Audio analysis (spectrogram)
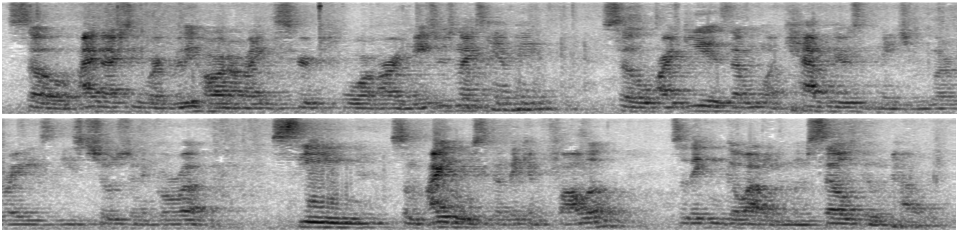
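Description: A young man gives an earnest talk to a conference audience, explaining his group's work with the odd um. His lowish, mellow voice comes through a handheld mic and rings around a big hall. The camera is well back from him, and faint room ambience hangs behind. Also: steady tone, normal speed, slight background noise. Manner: earnest, explanatory, with frequent ums. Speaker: student speaker. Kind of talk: conference presentation. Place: large indoor hall with projector screen. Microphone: handheld mic, filmed from far. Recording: roomy hall echo, distant camera.

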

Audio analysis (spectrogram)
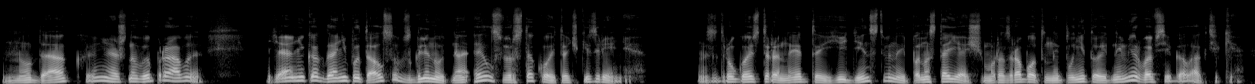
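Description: A man's voice: mid-range voice, animated, normal speed, creaky, warm tone, no room sound, studio quality. A man voicing a courteous, curious visiting sociologist in an audiobook, polite and inquisitive. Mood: impressed, courteous. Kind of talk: audiobook character reading.

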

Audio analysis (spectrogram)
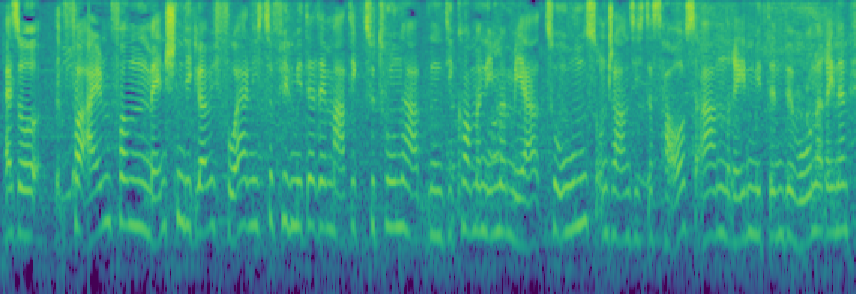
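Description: A woman's voice: a little high, fairly even intonation, fairly quick, hardly any pauses, noisy background. A woman in her thirties, an activist, speaking earnestly and with determination in an interview. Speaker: activist, house organizer. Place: crowded indoor hall. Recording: music behind. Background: music.

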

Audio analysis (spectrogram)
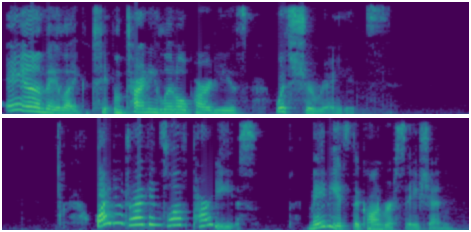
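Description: A woman in her thirties reads a picture book to children in a fairly high voice. Her pace is unhurried and her intonation swings widely, with theatrical emphasis on key words. It is an expressive home storytime delivery. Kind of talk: animated read-aloud to children. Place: indoor room at home, seated at a table.

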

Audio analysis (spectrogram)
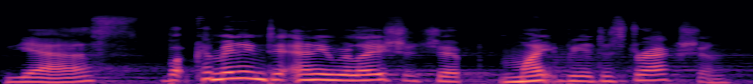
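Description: An actor playing a caring but frank older sister who probes and admonishes, in an amateur audio drama. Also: female voice, medium pitch, lively intonation, normal speed, darkish tone, natural voice. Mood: frank, admonishing. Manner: probing, admonishing. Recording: reverberant hall-like sound.

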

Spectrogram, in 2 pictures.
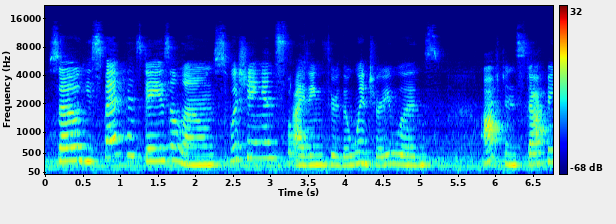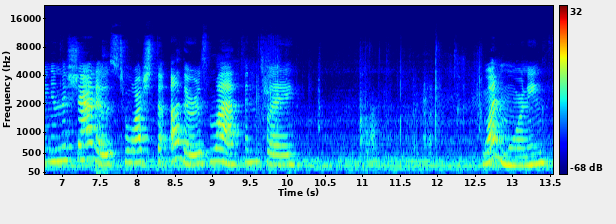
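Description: High-voiced young woman reading slowly to children. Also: lively intonation. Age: young adult. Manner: addresses young listeners with simple questions. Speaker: library storytime host reading to children. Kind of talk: children's picture-book read-aloud. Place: indoor children's library room. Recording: roomy echo, clear background noise.

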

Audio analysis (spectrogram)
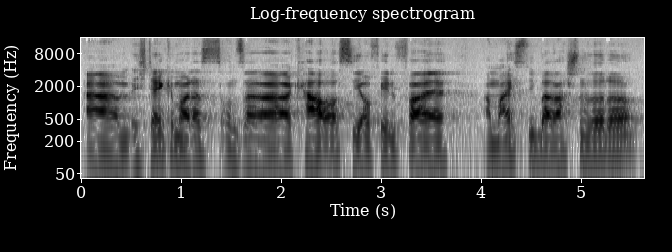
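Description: A man in his twenties with a Berlin accent, answering interview questions in a relaxed, chatty way with many fillers. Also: fairly low pitch, unhurried, over music. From Berlin, Germany.

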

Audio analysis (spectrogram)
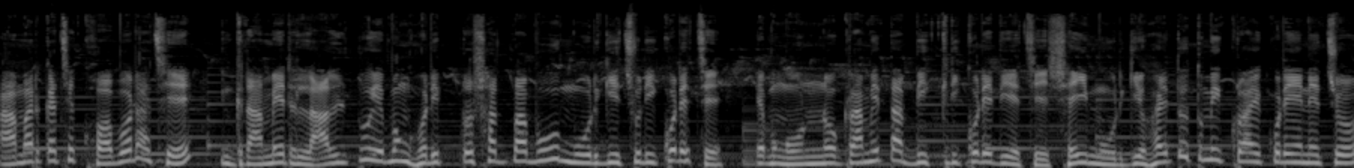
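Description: A man's voice: sits high, a little fast, faint music behind, natural voice. A man voicing a loyal, cautious village friend in a cartoon, earnest and respectful. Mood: confiding. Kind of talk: dramatic cartoon dialogue.

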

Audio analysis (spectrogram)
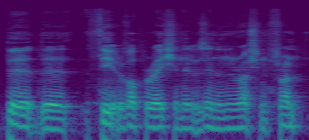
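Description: A man in his forties giving a chatty, unhurried model kit review at his kitchen table. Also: low-pitched, little pitch movement, mellow. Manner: chatty and unhurried, with fillers and self-corrections. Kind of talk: casual unboxing review.

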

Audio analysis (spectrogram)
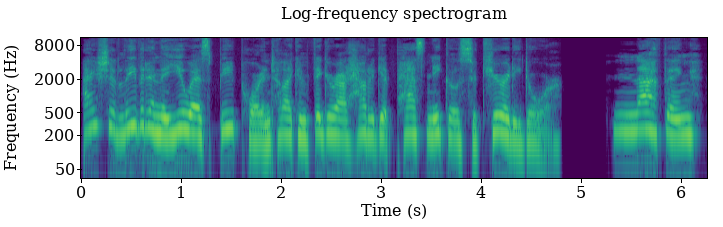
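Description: A woman playing a young, inquisitive and determined female amateur detective in a video game, speaking her scripted lines clearly. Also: mid-range voice, animated, fairly quick, no room sound, clean studio sound. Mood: thoughtful. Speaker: voice actress in a detective adventure game.

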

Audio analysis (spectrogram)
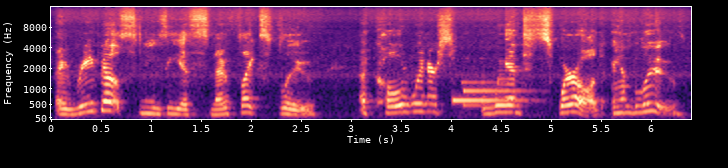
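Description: A young woman with a husky voice reads a picture book aloud to children, pausing to explain it in simple words. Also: medium pitch, faint music behind, low-quality recording. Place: small indoor room.

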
